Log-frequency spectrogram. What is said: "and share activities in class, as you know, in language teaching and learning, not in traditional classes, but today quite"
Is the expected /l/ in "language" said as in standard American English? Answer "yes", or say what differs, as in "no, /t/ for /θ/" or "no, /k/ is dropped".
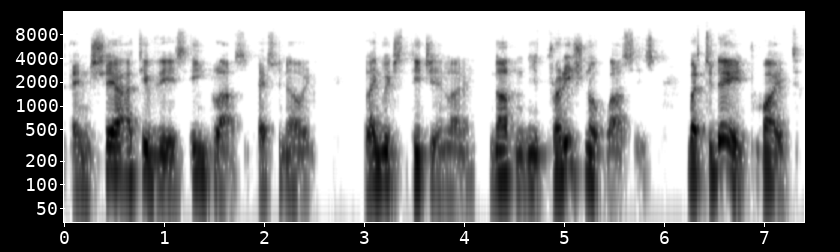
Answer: yes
